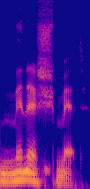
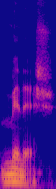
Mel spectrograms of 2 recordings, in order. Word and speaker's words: Minna Schmidt: And just a quick note, that's pronounced Minna Schmidt, not Minish.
